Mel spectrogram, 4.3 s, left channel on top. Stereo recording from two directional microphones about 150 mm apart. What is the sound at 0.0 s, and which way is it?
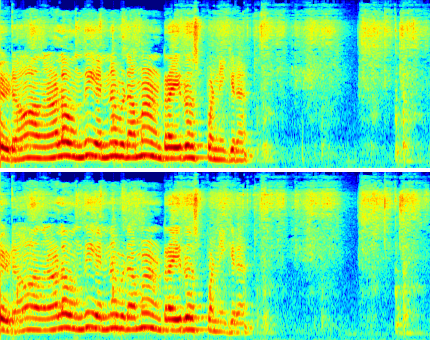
Speech, 50° left (ahead or behind).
